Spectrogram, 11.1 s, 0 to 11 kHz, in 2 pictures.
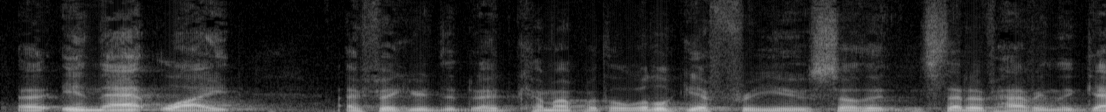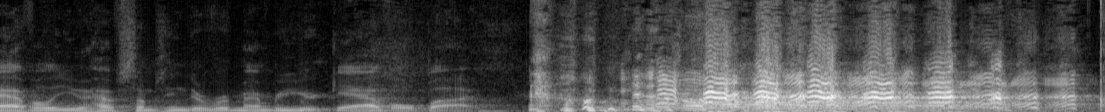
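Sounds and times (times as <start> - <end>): people laughing: 8.2 - 11.0.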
